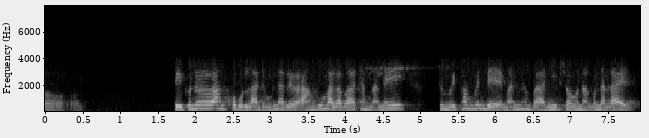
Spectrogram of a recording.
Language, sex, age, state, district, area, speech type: Bodo, female, 18-30, Assam, Chirang, urban, conversation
